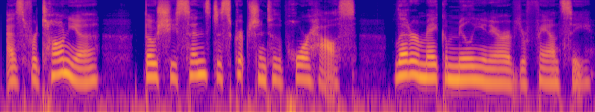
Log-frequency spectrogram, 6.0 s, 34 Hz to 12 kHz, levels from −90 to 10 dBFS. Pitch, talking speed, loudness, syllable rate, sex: 190 Hz, 180 wpm, -19 LUFS, 5.4 syllables/s, female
